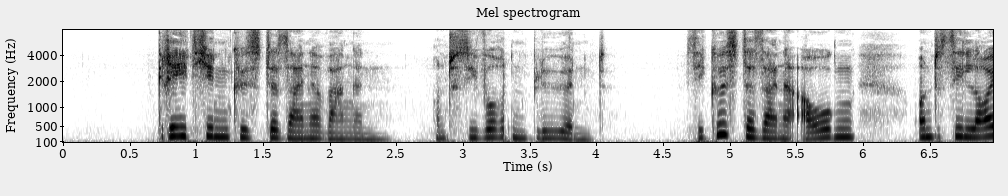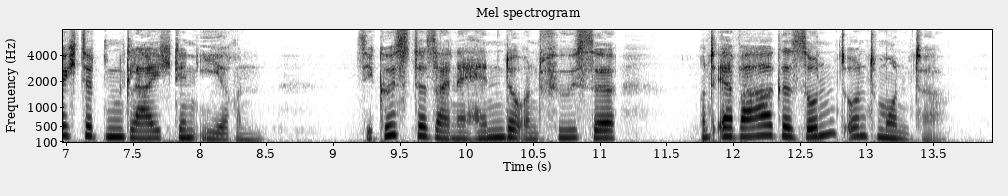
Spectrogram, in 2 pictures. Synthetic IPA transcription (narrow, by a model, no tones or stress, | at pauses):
ɡ̥ʁeːtçənkʰʏstəzaɪnəvaŋənʔʊntz̥iːvʊʁdn̩blyːənt | z̥iːkʰʏstəzaɪnə̰ʔa̰ʊɡŋ̩ʔʊntz̥iːlɔʏçtətn̩ɡlaɪçd̥eːnʔiːʁən | z̥iːkʰʏstəzaɪnəɦɛndəʔʊ̰ntfyːsə | ʔʊntʔḛːɐvaːɐɡəzʊntʰʊntmʊntʰɐ̰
